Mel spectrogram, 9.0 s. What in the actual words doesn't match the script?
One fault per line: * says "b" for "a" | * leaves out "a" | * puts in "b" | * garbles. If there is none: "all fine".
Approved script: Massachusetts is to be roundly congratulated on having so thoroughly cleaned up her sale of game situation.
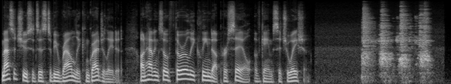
all fine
